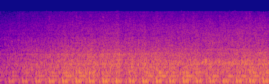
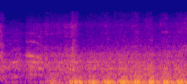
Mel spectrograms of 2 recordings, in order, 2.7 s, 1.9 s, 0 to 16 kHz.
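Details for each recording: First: Mercedes 190E 2.0 M102, sat unused for over 3 years, while warming up: smooth, even petrol idle with a steady low beat and no stumbles or misfires. It is running fine, though the engine mounts are said to need replacing. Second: Mercedes 190E, 2.0 M102 engine that sat over three years: catches after half a second and settles into a low, uneven, lumpy idle, engine rocking a lot; cause unclear.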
